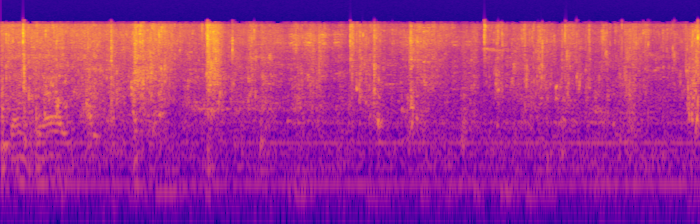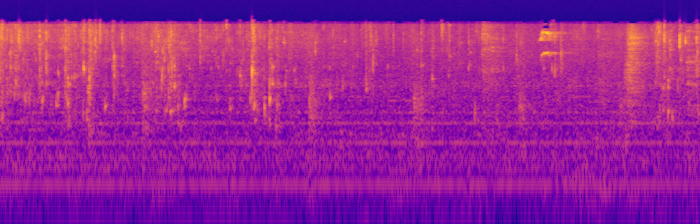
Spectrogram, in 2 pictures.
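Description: Water sloshing and splashing irregularly in a plastic basin as hands rub and rinse a freshly gutted tilapia, over a steady low hum.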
